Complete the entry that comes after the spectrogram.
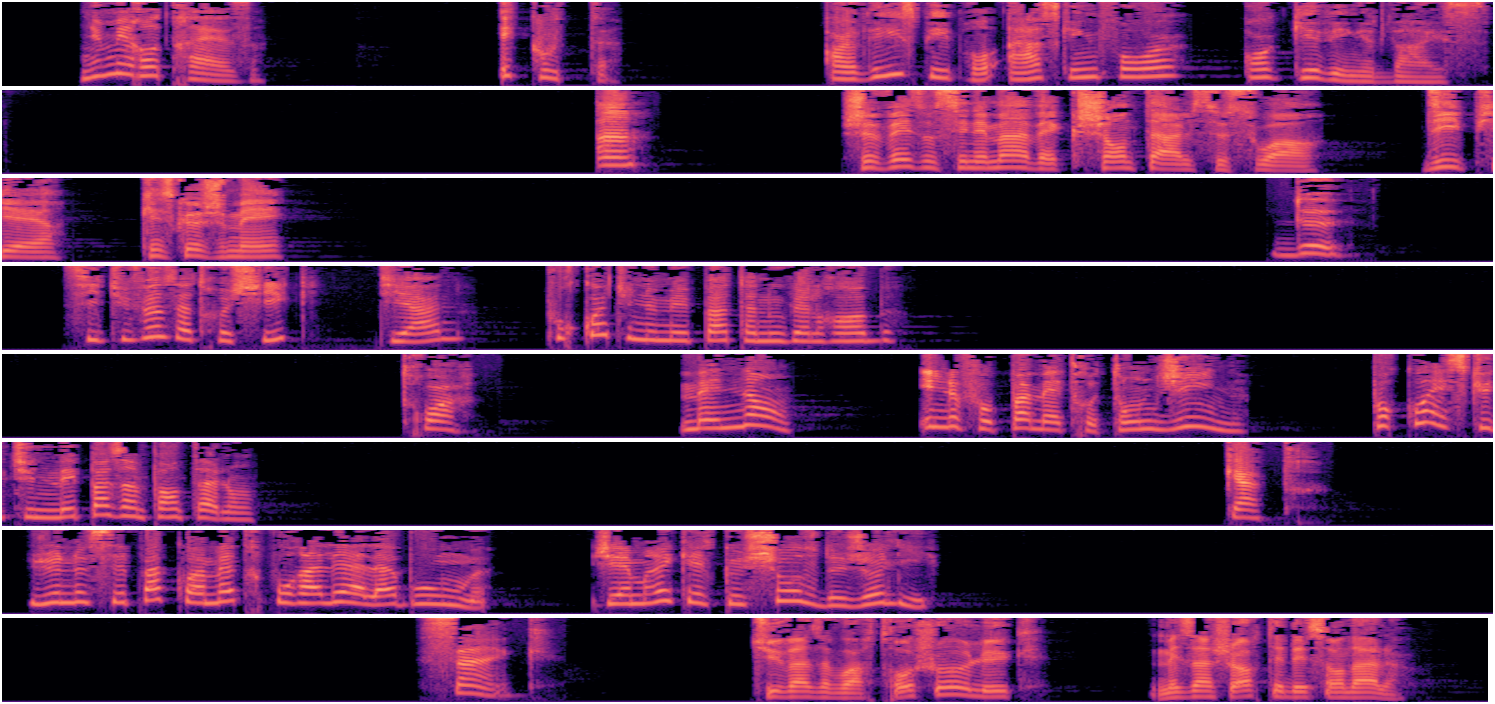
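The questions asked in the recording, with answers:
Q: Are these people asking for or giving advice?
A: asking for advice

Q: Are these people asking for or giving advice?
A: giving advice

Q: Are these people asking for or giving advice?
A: giving advice

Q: Are these people asking for or giving advice?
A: asking for advice

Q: Are these people asking for or giving advice?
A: giving advice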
